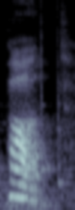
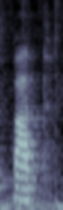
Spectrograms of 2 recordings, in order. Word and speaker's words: pâte: Si quiero decir pasta en francés, va a ser así, pâte, pâte, pâte. ¿sí? Es como un poco más cerrado en la parte de atrás. Es como un poco más cantado. No es pat, pat, pat, pa, pat.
